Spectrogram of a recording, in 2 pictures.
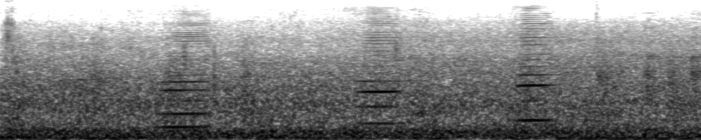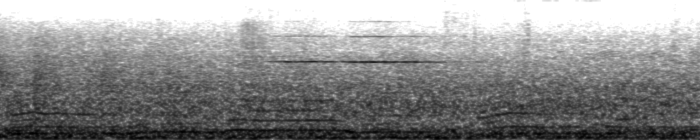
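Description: Steady city traffic noise with three short high toots about a second apart, then a man's voice softly humming a few low, wavering notes.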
